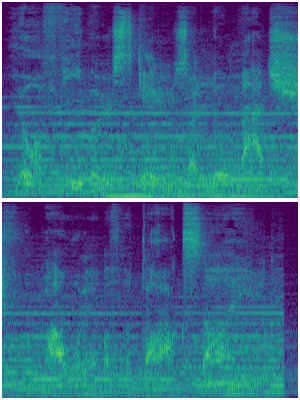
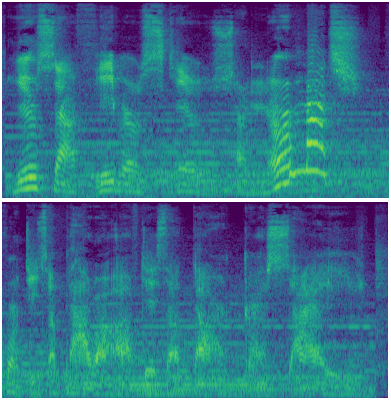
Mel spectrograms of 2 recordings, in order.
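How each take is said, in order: First: It is said in a menacing, terrifying voice. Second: It is said in a goofy Jar Jar voice.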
